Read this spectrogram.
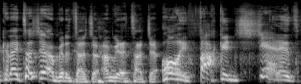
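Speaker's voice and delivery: mock, very high, swooping, giddy, over-the-top gush. Retelling a dub scene running out of the forest: imitating Hanji's over-the-top excitement. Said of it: "She is over the top in the dub on this".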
